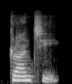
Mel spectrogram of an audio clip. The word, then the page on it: crunchy: Indian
